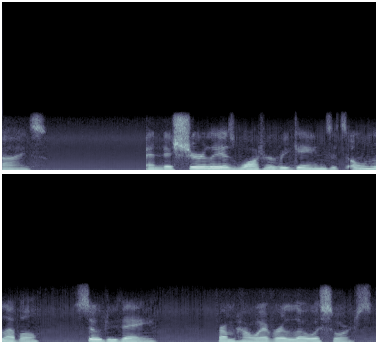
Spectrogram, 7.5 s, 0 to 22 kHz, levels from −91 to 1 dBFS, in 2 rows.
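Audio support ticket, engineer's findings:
Mains buzz, steady, whole clip. Raspy 60 Hz buzz with harmonics well up into the kilohertz range, sitting roughly 30 dB under the speech. Probable component: dimmer, rectifier or unshielded cable. Mechanism: sharp switching spikes twice per mains cycle couple into the line. That spreads energy across many harmonics of 60 Hz, not a clean hum.

AMR rate drop, 1.92 to 5.76 s, again 7.16 to 7.48 s. Speech turns rough, buzzy and synthetic. Band unchanged, no gap. Sound points to a fall from 23.85 kbit/s to the lowest wideband mode, around 6.6 kbit/s. Probable component: radio link, network-commanded rate adaptation. Mechanism: bits move to error protection, so the vocal tract model gets coarser. Clarity returns when the rate recovers.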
